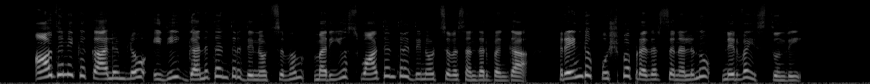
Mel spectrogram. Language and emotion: Telugu, neutral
